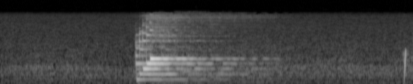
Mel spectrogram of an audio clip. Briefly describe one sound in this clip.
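A bright game chime rings out and fades.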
